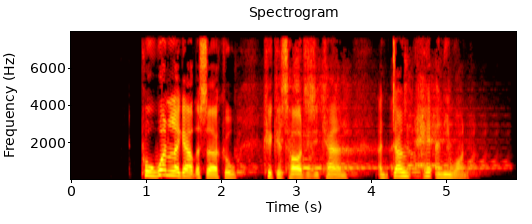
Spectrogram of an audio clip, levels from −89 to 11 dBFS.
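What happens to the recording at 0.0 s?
At 0.0 s the speech is intact, having passed only through ordinary call microphone processing that trims the lowest bass and carries nothing above 8 kHz.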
